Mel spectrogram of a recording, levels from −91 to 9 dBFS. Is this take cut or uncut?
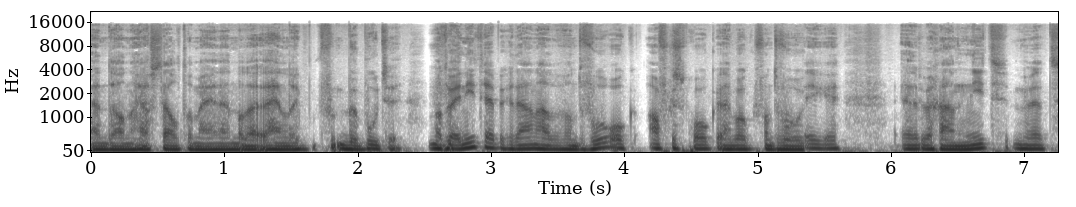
cut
